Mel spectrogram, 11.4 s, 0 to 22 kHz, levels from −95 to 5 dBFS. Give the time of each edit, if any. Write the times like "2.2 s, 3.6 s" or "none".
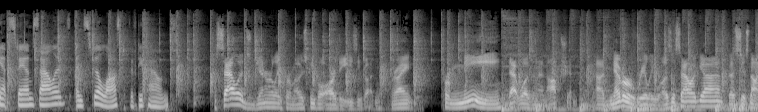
none

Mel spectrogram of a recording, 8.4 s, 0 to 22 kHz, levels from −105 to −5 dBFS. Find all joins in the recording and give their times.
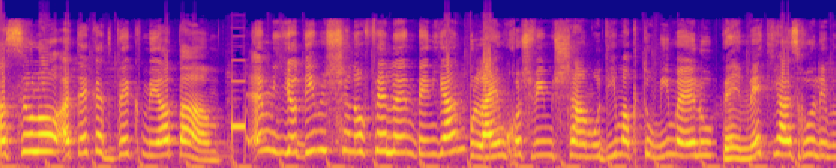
2.4 s, 4.7 s

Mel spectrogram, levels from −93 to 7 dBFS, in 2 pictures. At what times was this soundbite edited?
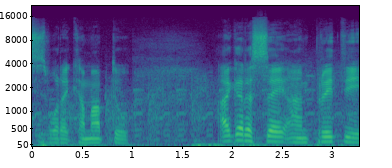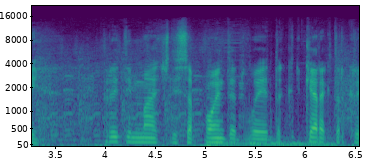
4.4 s

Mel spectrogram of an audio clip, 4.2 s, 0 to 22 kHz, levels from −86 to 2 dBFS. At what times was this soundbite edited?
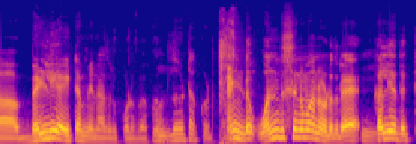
2.1 s

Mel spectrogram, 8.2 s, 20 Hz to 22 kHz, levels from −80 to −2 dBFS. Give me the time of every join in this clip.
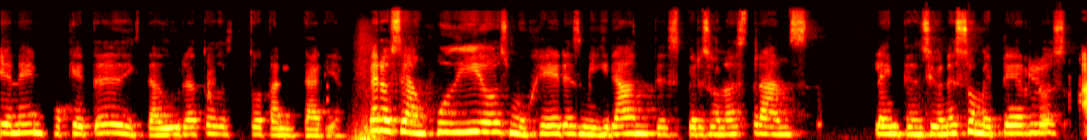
2.6 s

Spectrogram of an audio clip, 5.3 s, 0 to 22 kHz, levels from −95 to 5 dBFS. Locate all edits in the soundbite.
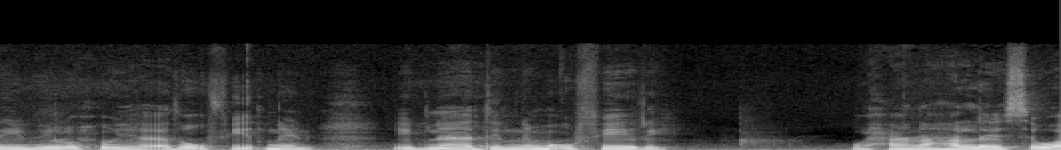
none

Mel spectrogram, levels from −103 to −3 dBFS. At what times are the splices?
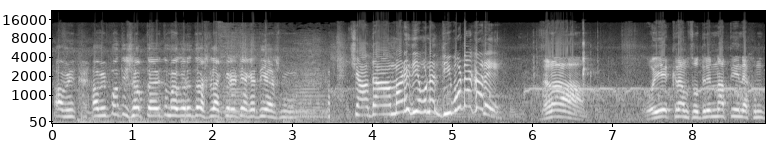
3.4 s

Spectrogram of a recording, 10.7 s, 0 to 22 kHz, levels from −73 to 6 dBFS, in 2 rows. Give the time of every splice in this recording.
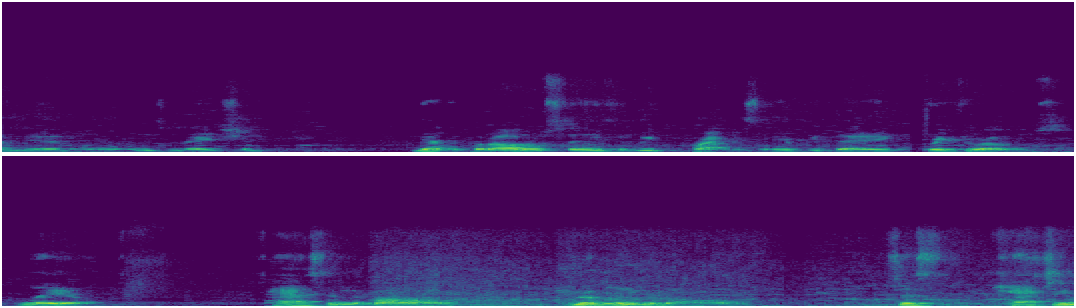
4.5 s, 5.2 s

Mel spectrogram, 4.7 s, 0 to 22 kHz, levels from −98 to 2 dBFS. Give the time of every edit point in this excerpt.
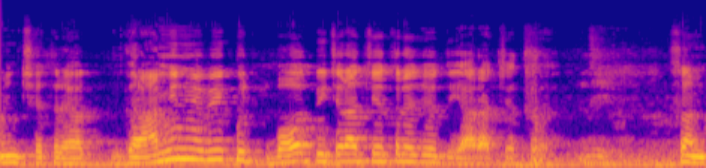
none

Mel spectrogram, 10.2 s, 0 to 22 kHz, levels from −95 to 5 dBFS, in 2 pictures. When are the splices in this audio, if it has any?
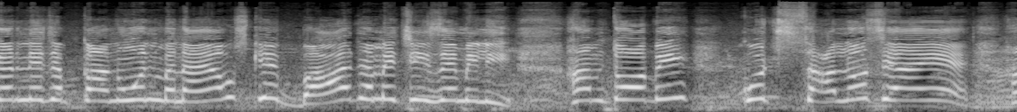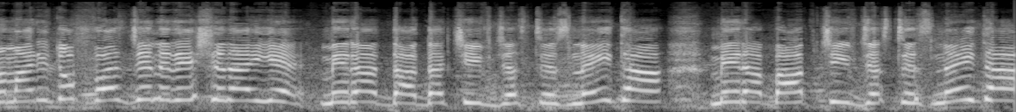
6.6 s

